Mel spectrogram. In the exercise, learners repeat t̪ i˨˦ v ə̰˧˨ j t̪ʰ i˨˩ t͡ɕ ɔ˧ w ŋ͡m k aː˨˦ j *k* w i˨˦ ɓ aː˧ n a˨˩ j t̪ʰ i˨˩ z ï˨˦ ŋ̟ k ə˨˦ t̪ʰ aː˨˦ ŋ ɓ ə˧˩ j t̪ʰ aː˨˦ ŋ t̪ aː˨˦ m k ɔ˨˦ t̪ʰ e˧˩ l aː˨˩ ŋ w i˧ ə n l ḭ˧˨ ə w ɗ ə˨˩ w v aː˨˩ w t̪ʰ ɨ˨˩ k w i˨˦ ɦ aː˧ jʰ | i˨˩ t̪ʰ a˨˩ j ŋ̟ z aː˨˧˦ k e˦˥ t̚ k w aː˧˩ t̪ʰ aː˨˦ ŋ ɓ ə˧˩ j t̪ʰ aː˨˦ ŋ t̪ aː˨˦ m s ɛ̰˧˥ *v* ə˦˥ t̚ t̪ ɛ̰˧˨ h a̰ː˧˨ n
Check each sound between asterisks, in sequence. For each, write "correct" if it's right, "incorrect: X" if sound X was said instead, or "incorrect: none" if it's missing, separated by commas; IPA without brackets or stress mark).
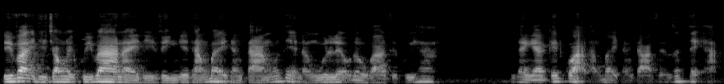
correct, incorrect: z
